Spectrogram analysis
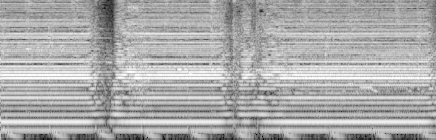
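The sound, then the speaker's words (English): A diesel train's air horn blares in one loud, unbroken chord of several tones, held steady for the whole clip while a regular low thumping pulses beneath it. “When diesel engines replaced the steamers, the whistles were replaced with air horns that sounded like this.”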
